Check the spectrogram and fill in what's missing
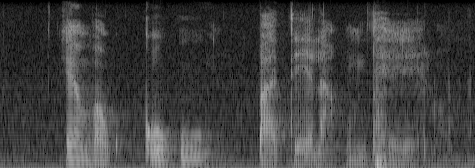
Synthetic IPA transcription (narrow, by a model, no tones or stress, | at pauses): ɛɱb̪vʱa | ok̬u | b̥ʱad̥ʱɛ̰lʔa̰um̩tʰɛːlɔ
